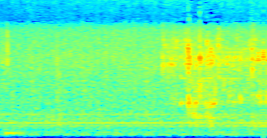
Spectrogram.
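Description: Water poured in to make a lemon drink, a soft, steady trickle of liquid that continues throughout and grows slightly louder and splashier toward the end.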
